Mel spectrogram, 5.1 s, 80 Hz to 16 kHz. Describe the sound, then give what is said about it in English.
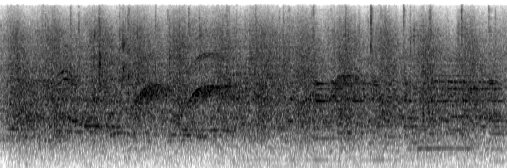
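Loud, dense applause from a large concert audience at a 1966 concert recorded in Manchester, following the final song of the show. It fills the whole stretch, a steady roar of clapping with some cheering and crowd voices mixed in. “Je vous fais écouter les applaudissements.”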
